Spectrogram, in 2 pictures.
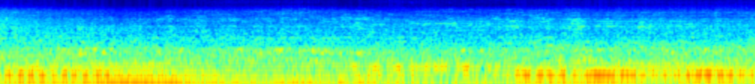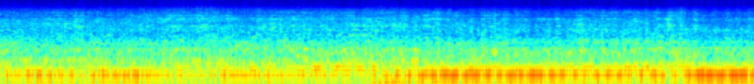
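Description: Petrol-engined vibratory plate compactor running steadily, its plate pounding the loose sandy soil of a floor base to compact it, with a low hum and a fast even pulse. It gets louder partway through.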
